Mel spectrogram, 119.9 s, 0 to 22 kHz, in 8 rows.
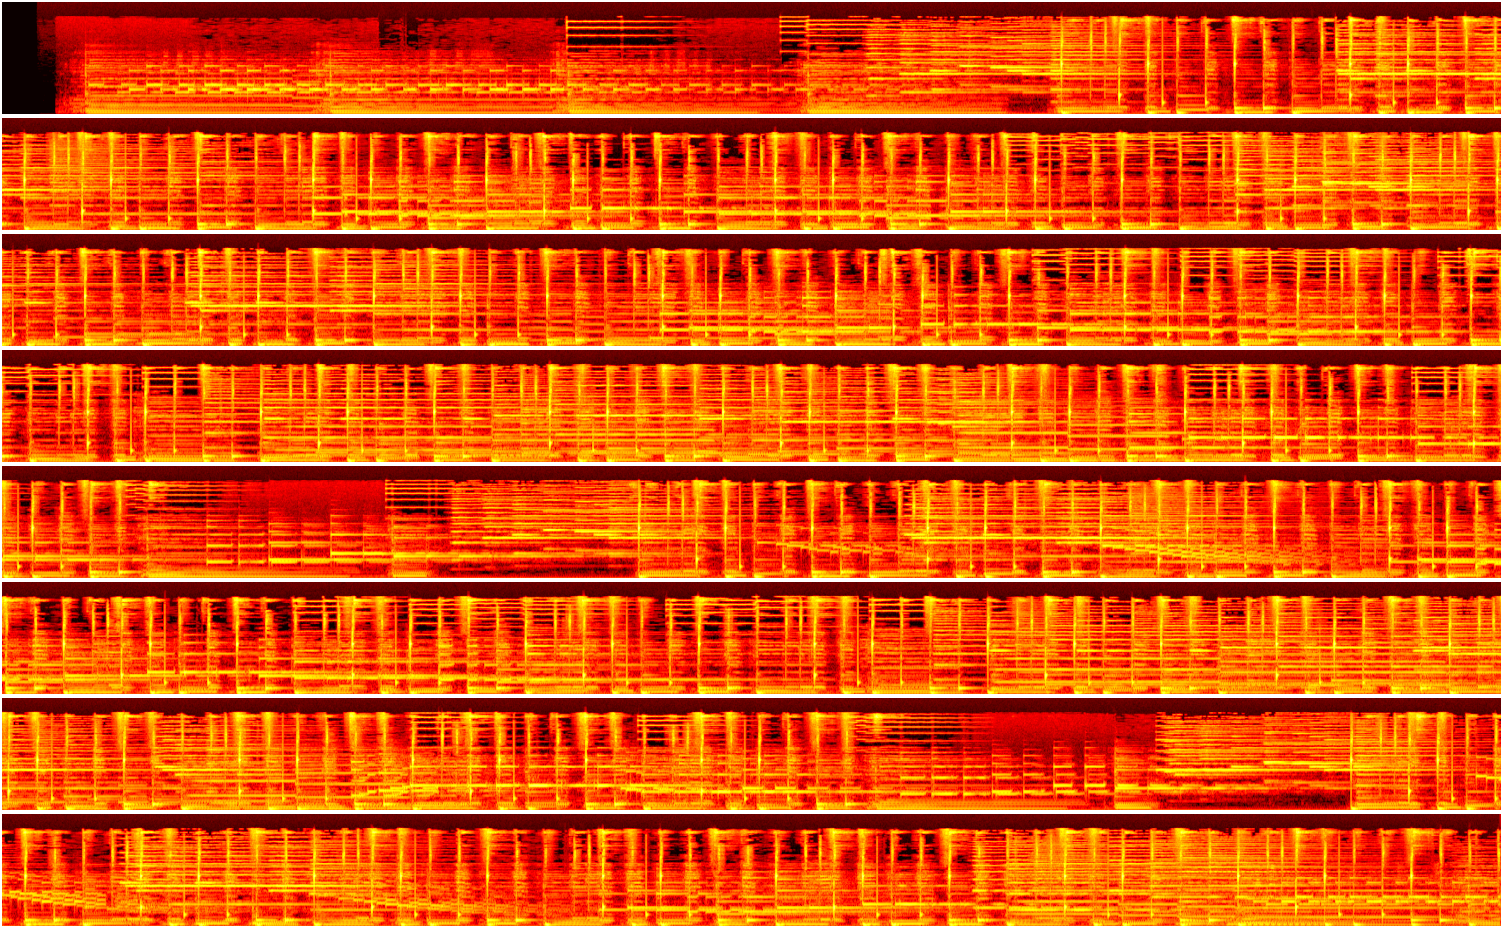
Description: CD2 Rumba 伦巴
